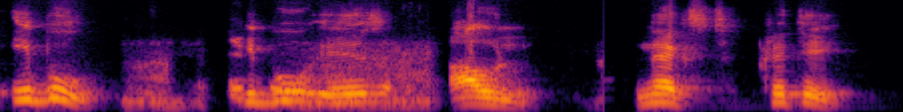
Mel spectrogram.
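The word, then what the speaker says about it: hibou: Hibo nahi hoga. In French, H is there, but we do not It is pronounce silent. H. We go for the next vowel. So Ibu.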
